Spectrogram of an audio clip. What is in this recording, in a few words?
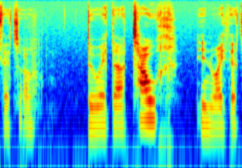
"tawch", Welsh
